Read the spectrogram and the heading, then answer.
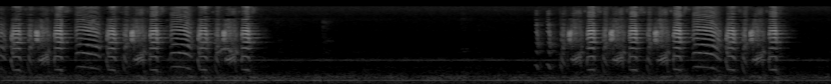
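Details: Pet zebra finch singing while preening: bursts of rapid harmonic, nasal notes with repeated downward-curving motifs, about two seconds each and separated by a pause, over a steady low electrical hum indoors.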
